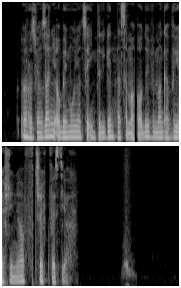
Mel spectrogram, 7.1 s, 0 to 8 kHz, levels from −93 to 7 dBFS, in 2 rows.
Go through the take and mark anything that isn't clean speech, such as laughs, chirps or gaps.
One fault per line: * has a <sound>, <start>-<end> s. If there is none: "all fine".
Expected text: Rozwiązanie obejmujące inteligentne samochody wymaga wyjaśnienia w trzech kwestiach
* has a dropout, 2.6-2.7 s
* has a whoosh, 5.9-6.3 s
